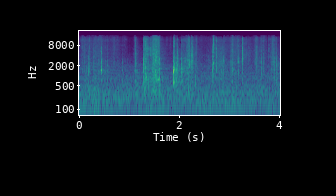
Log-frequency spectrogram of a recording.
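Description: Crinkling and rustling of single-serve protein powder packets being handled, torn and shaken out over a stainless steel bowl, in a string of short irregular rustles.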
